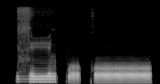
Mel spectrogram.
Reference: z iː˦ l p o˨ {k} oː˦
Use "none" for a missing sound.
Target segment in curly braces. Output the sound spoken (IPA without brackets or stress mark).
k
